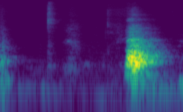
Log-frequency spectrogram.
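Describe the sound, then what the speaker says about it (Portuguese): An angry dog lets out one loud, harsh bark close by, preceded by faint whimpers and breathing in an otherwise quiet room. "Eita, o cachorro tá bravo"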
